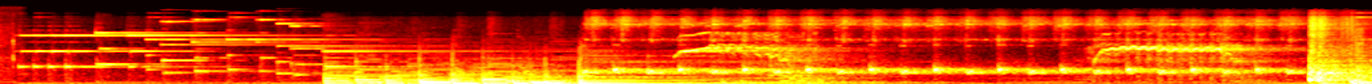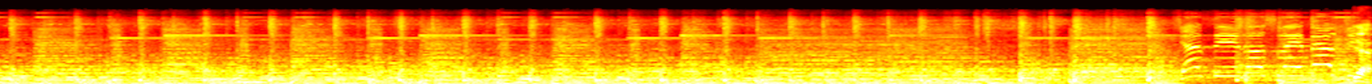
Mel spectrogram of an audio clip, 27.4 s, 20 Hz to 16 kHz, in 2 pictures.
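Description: A 1960s girl-group Christmas song: a tinkling bell-like intro, then clip-clopping rhythm with a horse whinny, swelling into a loud, dense, full-band wall of sound with sleigh bells.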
